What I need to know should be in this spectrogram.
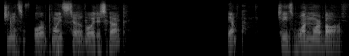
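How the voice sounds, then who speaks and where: A man speaks in a mid-range voice at a measured pace, calling a pool league match live from indoors at the venue. He chats with his co-commentator between shots.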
